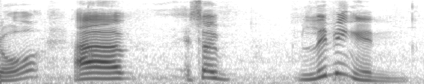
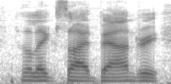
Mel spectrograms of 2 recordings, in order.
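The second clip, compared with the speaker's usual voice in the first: brisk, lifted cricket call over the action; live play-by-play; 5 semitones higher, 4 dB louder than usual. Acted. Commentator breaking off the chat to call the shot, lively play-by-play. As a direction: call the shot as it happens, bright and quick.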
